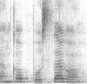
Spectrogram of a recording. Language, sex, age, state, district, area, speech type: Odia, female, 18-30, Odisha, Kendrapara, urban, spontaneous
